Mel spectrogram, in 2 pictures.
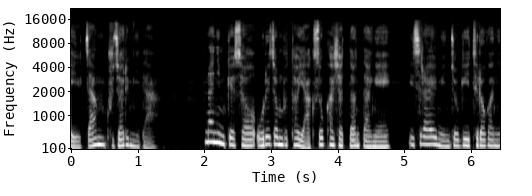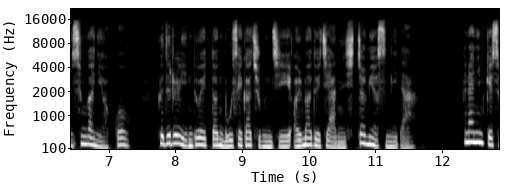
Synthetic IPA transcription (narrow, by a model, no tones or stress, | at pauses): iɭt͡ɕ͈aŋkud͡ʑʌɾimɲida | hanaɲimk͈e̞sʰʌʔoɾe̞d͡ʑʌmbutʰʌjak̚s͈okʰaɕʰʌt̚t͈ʌnt͈aŋe̞ | isʰɯɾaeɭmind͡ʑoɡitɯɾʌɡanɯnsʰuŋɡaɲijʌt̚k͈o | kɯdɯɾɯɾindoɦe̞t̚t͈ʌnmosʰe̞ɡat͡ɕuɡɯnd͡ʑiʔʌɭmadwe̞d͡ʑianɯnɕʰi̥t͡ɕ͈ʌmiʌs͈ɯmɲida | hanaɲimk͈e̞sʰ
